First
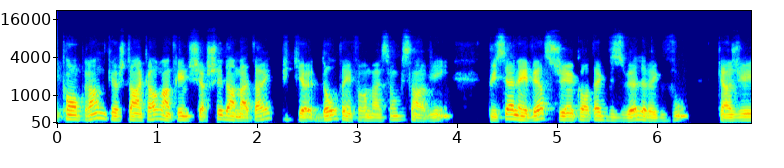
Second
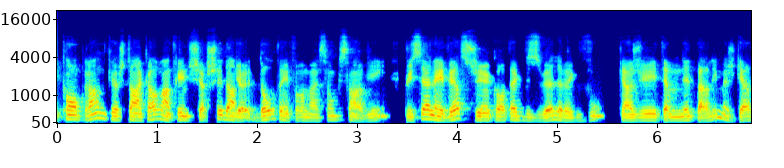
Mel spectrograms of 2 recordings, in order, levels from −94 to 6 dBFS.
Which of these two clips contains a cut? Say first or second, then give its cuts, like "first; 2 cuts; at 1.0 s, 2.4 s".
second; 3 cuts; at 1.8 s, 3.4 s, 5.5 s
